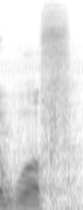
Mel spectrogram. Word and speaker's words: wolf: They say woof. Like they really don't pronounce the L.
